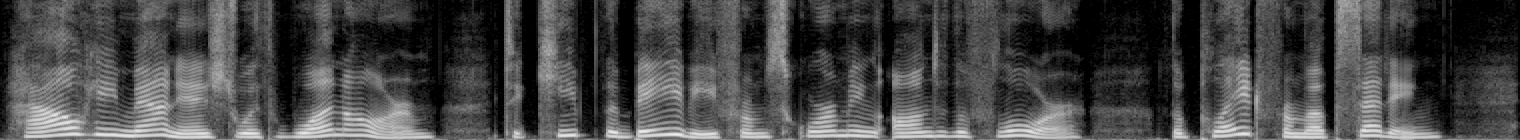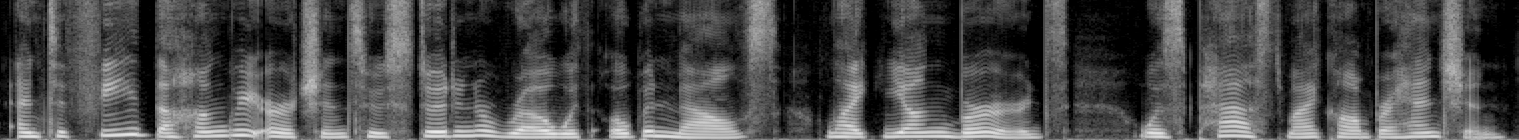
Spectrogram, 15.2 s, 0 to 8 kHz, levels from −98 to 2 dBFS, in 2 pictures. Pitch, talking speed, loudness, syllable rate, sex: 230 Hz, 160 wpm, -17 LUFS, 4.2 syllables/s, female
